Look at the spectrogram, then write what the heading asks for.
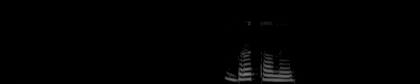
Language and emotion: Russian, neutral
